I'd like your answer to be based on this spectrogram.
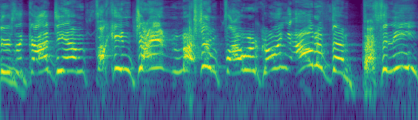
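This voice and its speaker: A woman puts on a character voice at an extremely high pitch, with ordinary pitch variation, a moderate pace and very even loudness. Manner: panicked, shouting.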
